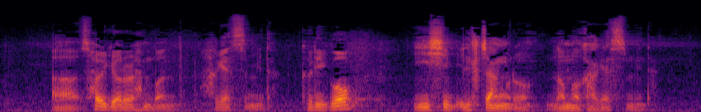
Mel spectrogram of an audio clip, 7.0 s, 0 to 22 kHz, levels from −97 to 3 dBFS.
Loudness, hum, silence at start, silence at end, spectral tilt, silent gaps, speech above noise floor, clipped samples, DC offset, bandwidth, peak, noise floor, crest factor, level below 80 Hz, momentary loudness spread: -33 LUFS; none; 0.5 s; 0.45 s; -4 dB/octave; none; 28 dB; under 0.1%; under 0.1%; 12.5 kHz; -12 dBFS; -61 dBFS; 22 dB; -58 dBFS; 21 LU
